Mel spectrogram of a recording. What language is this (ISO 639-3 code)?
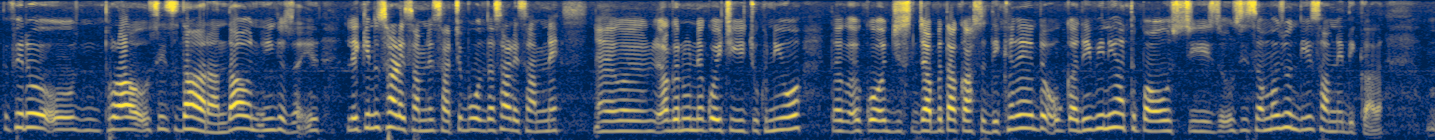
doi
